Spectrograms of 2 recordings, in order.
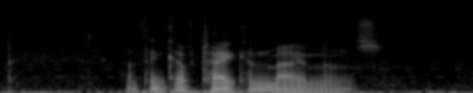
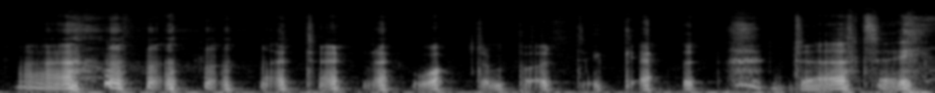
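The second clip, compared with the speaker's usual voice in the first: high, slow words through giggles; real laughing fit, voice pitched up; talking through laughter; 8 semitones higher, 4 dB louder, slower than usual. Real, not acted. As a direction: struggle to speak while laughing. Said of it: "It's not even that funny".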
